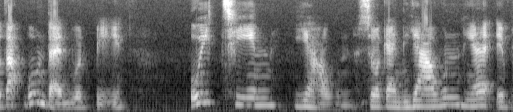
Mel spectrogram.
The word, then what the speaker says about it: wyt ti'n iawn: Wyt ti'n iawn? Okay, and it's literally pronounced like this.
